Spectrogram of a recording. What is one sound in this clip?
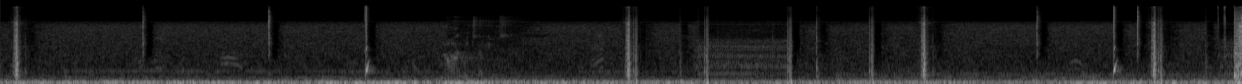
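Sharp clicks sound now and then.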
